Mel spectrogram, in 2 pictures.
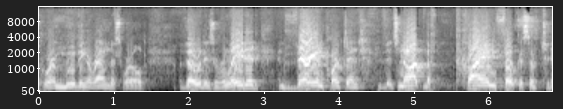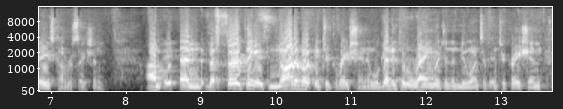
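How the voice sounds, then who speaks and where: A man with a Canadian accent, a plain, everyday voice, a medium pitch and a fairly quick pace. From Canada. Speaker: event host, moderator. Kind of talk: moderated panel discussion. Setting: stage with audience.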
